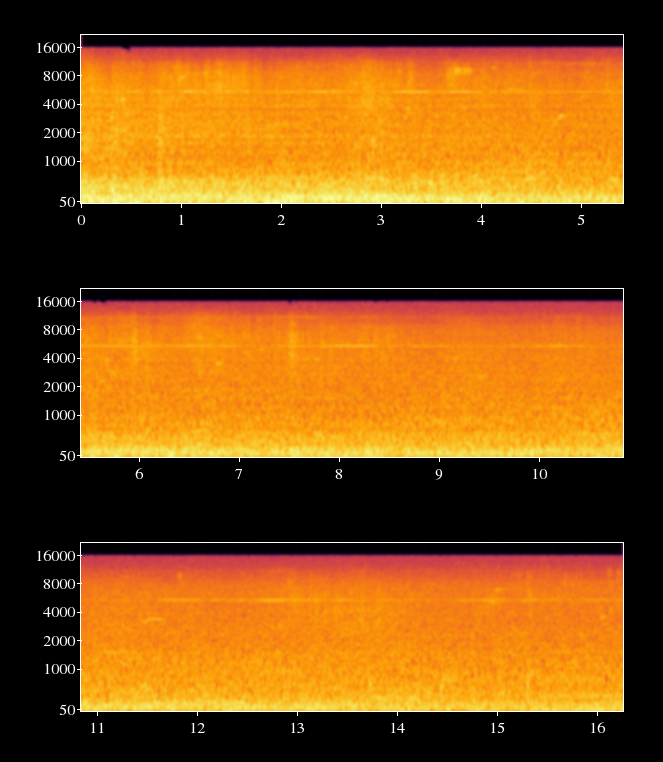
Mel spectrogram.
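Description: Freight train cars rolling away on the rails: a steady rumble of wheels on track that slowly fades as the train recedes.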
